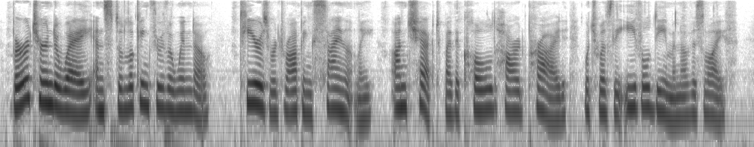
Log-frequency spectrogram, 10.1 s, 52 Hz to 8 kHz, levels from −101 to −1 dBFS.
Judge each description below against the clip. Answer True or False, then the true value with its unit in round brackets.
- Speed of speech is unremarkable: True (160 wpm)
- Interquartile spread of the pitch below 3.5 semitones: False (3.9 semitones)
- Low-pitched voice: False (180 Hz)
